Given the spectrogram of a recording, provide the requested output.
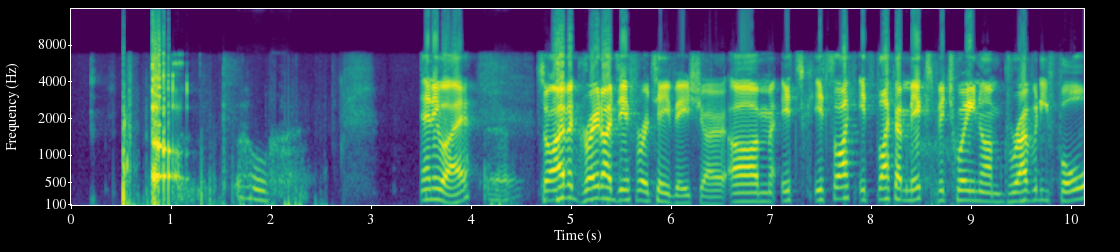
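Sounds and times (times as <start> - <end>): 
loud croaky belch: 0.8 - 1.3
speech: 1.7 - 2.2, 3.5 - 10.1.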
